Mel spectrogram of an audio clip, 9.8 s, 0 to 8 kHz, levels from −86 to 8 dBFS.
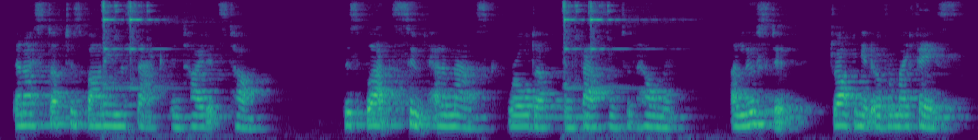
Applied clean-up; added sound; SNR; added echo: classical method WPE with log-MMSE.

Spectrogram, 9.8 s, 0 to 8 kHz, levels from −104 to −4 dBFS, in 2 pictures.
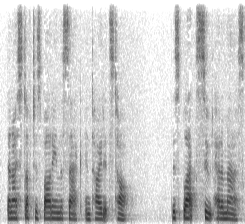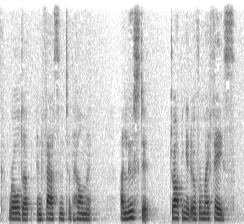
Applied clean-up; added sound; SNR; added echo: none; none; none; none.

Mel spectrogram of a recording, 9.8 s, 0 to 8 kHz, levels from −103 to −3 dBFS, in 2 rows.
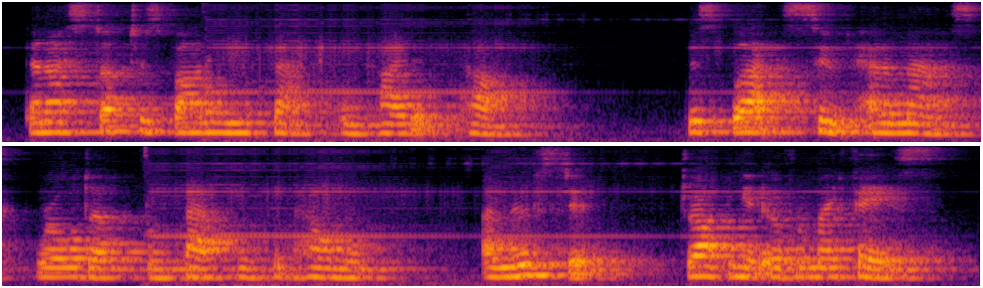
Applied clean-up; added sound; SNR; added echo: neural separator model SepFormer DNS4.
